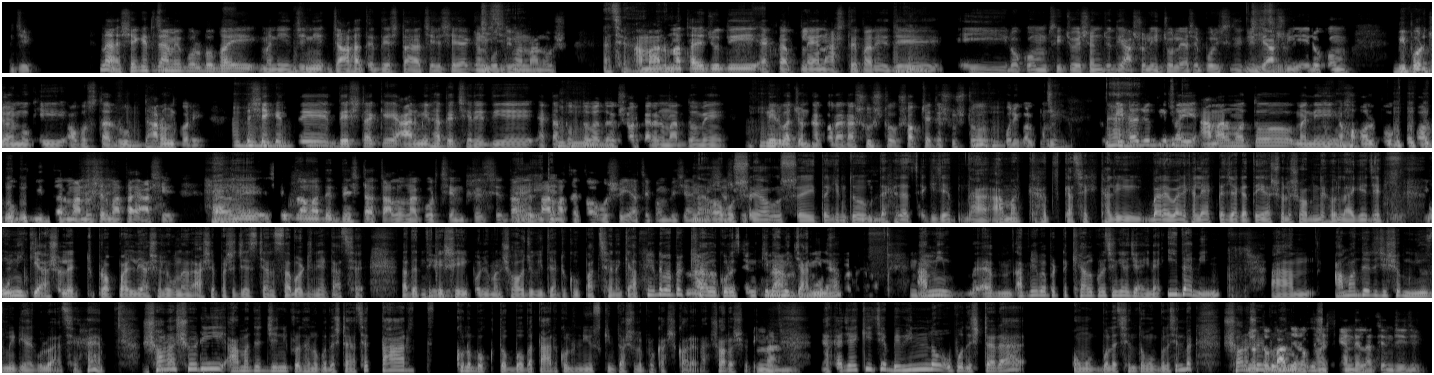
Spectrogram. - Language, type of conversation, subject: Bengali, unstructured, আপনার মতে ভোট দেওয়া কতটা গুরুত্বপূর্ণ?
- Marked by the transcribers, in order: static; "আছে" said as "আচে"; chuckle; unintelligible speech; scoff; chuckle; distorted speech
